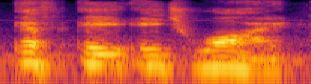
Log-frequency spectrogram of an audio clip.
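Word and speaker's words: Fahy: diseases and then there's one scientist kindy Nam Fay FH f a y but it's pronounced Fay M um I mean he's he's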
